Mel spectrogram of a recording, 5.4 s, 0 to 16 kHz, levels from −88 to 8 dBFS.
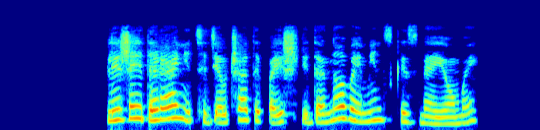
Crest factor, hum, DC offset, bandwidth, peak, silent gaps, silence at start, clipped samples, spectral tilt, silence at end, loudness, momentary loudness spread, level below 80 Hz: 18 dB; none; under 0.1%; 7.8 kHz; -6 dBFS; 2.65-2.69 s; 1.1 s; under 0.1%; -4.5 dB/octave; 0.65 s; -22 LUFS; 12 LU; -72 dBFS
